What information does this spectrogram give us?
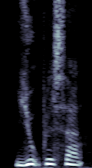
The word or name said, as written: jubelsang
